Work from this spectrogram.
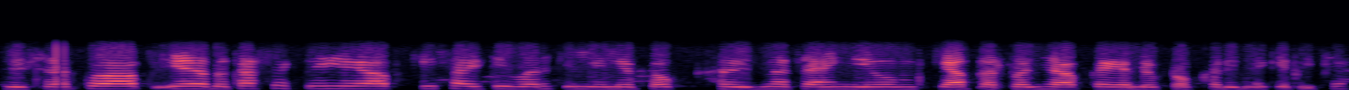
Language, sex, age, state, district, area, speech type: Hindi, male, 18-30, Uttar Pradesh, Sonbhadra, rural, conversation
